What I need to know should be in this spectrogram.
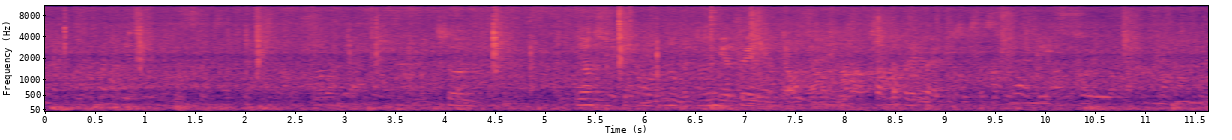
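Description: A horse's hooves thud softly on sand in a large indoor arena.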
